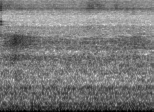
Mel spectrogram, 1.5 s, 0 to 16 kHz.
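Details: 2013 Mazda CX-5 idling after a no-start was traced to blown fuse #22 (C/U IG1, 15 A); it now starts right up. Low, steady, smooth idle rumble with no knocks or misses. Normal idle.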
